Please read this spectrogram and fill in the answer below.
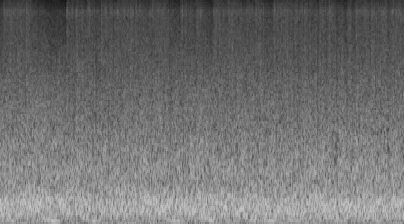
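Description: A dense barrage of firecrackers and fireworks rockets going off together, so thick that the pops merge into one loud, steady noise.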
